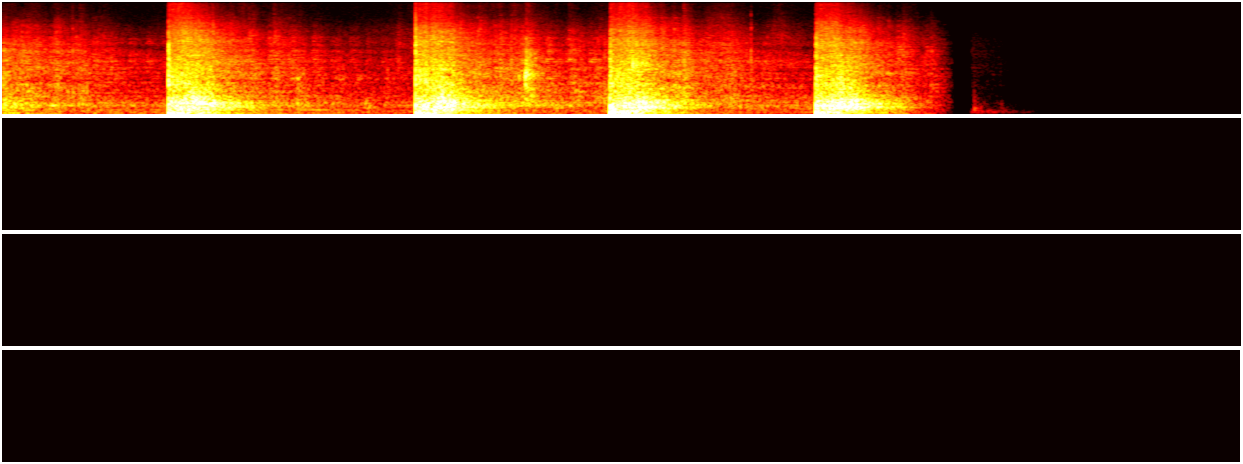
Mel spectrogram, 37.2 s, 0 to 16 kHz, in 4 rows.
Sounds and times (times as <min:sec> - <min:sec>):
Door: 0:00.0 - 0:07.1.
